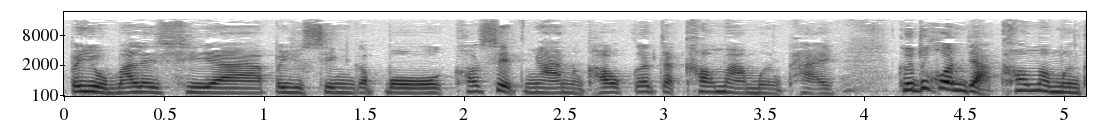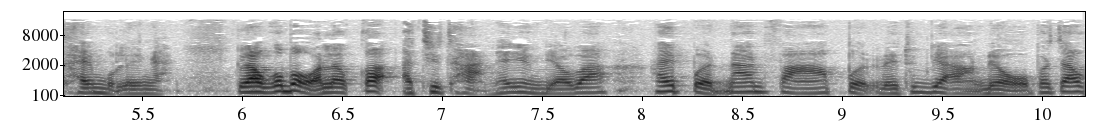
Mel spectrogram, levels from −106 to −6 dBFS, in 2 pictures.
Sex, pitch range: female, 195-235 Hz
